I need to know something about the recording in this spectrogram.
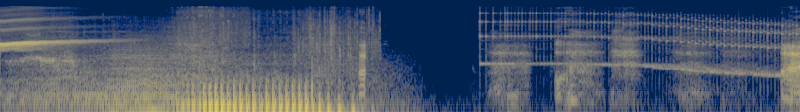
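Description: Comic film sound effects: a whistle-like tone that glides upward, then a fast low rattling roll lasting about two seconds. After a brief silence comes a long tone that slides slowly down in pitch, with a few light knocks under it.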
